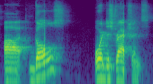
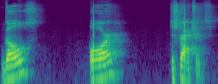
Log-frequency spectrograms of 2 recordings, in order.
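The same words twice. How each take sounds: First: Said in the usual way. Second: Goals, or, distractions? with a long pause before each word; dramatic pauses. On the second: Shown as a demonstration. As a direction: set Goals, or and distractions? apart with pauses like a teacher. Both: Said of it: "I want you to write this down".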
